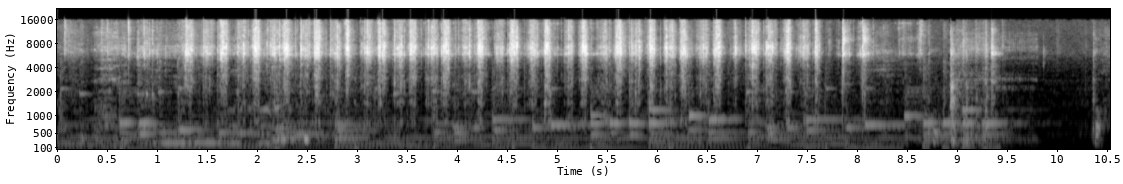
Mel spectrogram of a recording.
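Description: Salt-and-pepper shaker bottle shaken rapidly over raw chicken pieces: a fast, high rattle of the grains lasting about seven seconds, heard over background music.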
